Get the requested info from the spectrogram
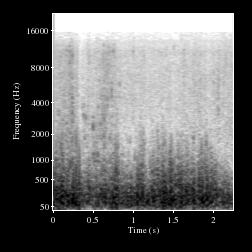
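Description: A small fishing boat under way on the water: a steady low noise, with wind buffeting the microphone.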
